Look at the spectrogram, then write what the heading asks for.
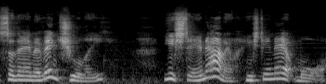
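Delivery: put-on slipping into Australian accent. Retelling what he said, the speaker turns Australian at the end. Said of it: "he turned Australian at the end".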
